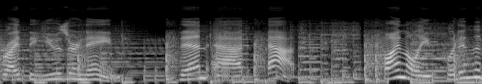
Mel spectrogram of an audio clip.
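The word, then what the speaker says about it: @: net is the name for an electronic post the symbol in the middle is pronounced like the word at it means that slow is located at the host kingdom.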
